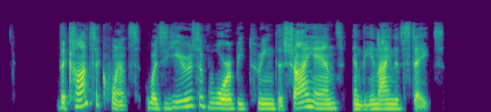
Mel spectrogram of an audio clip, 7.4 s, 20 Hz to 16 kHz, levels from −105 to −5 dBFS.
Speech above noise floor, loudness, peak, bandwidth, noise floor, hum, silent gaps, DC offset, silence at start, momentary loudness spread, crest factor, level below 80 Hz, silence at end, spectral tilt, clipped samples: over 70 dB; -20 LUFS; -2 dBFS; 7.6 kHz; under -90 dBFS; none; 2.12-2.18 s, 5.18-5.28 s; under 0.1%; 0.9 s; 9 LU; 20 dB; -62 dBFS; 0.75 s; -6 dB/octave; under 0.1%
